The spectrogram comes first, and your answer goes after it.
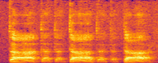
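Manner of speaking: long stressed "da", then two short ones; "da, da, da" chanted long-short-short; accented meter. Shown as a demonstration. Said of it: "we could do this with, with this".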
